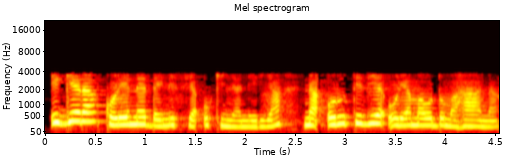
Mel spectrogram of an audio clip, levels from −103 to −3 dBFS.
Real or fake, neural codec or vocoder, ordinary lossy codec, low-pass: real; none; AAC, 24 kbps; 3.6 kHz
